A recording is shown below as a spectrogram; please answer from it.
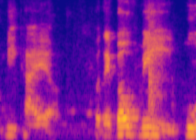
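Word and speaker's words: Miyka'el: thing who was like but one's pronounced different because that one is m-i-y-k-a apostrophe e-l it's mikhail but they both mean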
